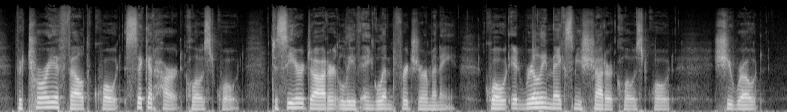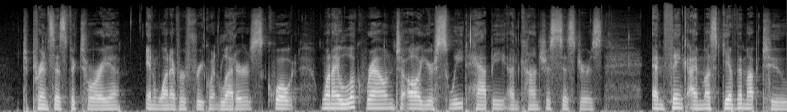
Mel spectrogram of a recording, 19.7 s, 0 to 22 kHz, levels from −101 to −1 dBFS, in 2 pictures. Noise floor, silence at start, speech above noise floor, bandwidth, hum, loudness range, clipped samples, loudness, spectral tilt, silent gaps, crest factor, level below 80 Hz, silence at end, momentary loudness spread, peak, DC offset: -52 dBFS; 0.15 s; 32 dB; 16.5 kHz; none; 4 LU; under 0.1%; -21 LUFS; -6 dB/octave; none; 18 dB; -44 dBFS; 0 s; 11 LU; -4 dBFS; 0.2%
